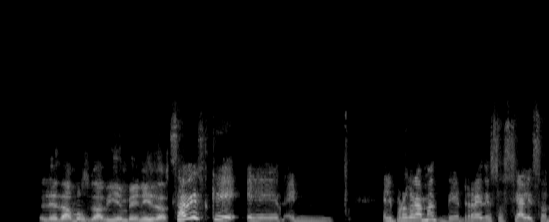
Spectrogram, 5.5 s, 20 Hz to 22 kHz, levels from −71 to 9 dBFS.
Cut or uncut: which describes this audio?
cut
